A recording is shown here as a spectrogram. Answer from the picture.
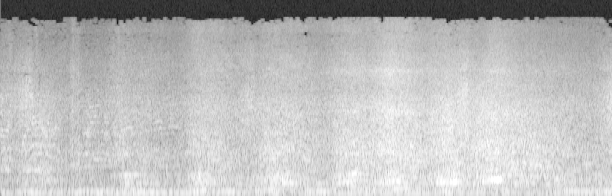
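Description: A car engine running, growing louder through the middle and peaking near the end, with people's voices alongside.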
